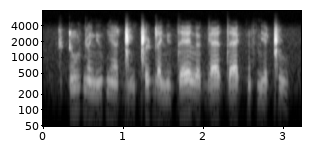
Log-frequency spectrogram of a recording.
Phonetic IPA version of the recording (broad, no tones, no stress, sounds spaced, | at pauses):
ʈ ʏ ʈ ũ v ɖ œ̃ lʲ u ɡ ɛ̃ ɐ̯ ɡ͡ǁ ũ ǁ ʏ ɖ æ lʲ u t ɛ l œ ɡ æ t æ k ə̃ s lʲ œ ǁ u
